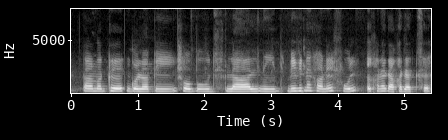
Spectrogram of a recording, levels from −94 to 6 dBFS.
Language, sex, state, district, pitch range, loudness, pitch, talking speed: Bengali, female, West Bengal, Jalpaiguri, 210-240 Hz, -14 LUFS, 225 Hz, 135 wpm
